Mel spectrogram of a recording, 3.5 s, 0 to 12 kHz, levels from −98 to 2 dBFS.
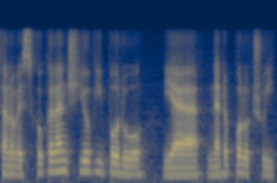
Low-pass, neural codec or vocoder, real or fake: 7.2 kHz; codec, 16 kHz, 0.2 kbps, FocalCodec; fake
